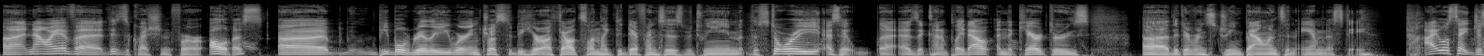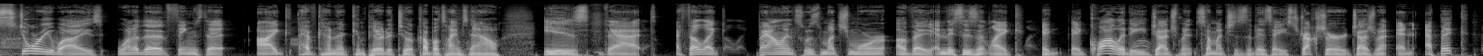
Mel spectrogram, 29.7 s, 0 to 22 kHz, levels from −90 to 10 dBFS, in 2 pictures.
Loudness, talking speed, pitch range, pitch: -19 LUFS, 200 wpm, 95-120 Hz, 110 Hz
